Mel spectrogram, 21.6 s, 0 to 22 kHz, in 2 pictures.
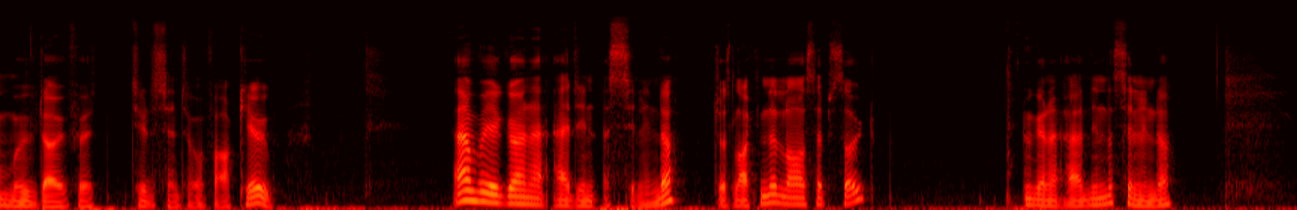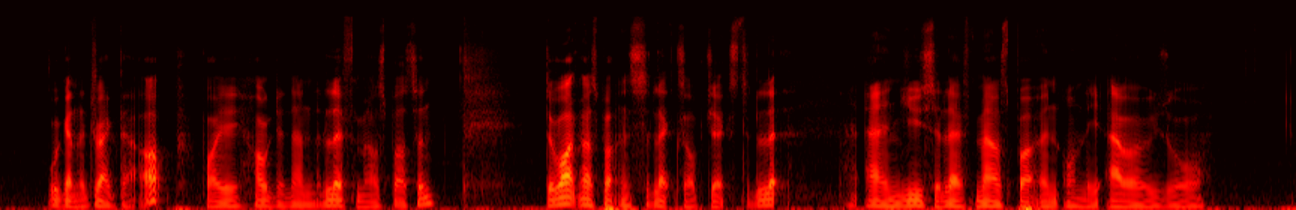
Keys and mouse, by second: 5.9-8.5 drag, 12.9 click, 15.5-18.1 drag, 21.1-21.6 drag.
